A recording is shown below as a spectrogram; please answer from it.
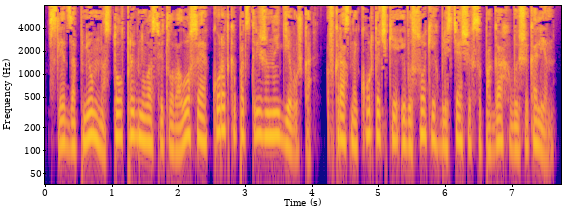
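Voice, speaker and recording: Husky male audiobook narrator. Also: mid-range voice, fairly quick, hardly any pauses, mellow, dry recording. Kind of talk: scripted fantasy narration.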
